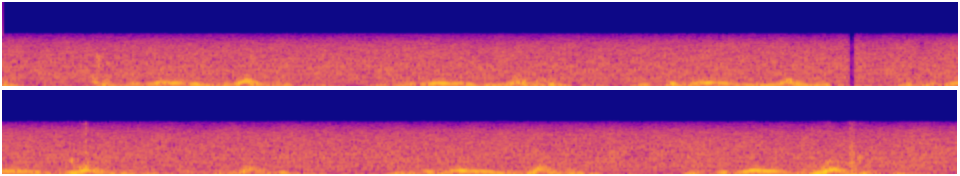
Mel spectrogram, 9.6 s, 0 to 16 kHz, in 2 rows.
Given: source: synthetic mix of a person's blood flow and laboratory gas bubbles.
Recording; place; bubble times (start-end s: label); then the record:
Doppler ultrasound of blood flow; precordium
0.43-0.57 s: bubbles
5.07-5.37 s: bubbles
8.99-9.14 s: bubbles
From the record:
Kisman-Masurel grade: 121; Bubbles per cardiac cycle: 1 to 2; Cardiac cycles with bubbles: 10 to 50%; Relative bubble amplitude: barely perceptible (0.100 to 0.250); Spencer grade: 2 (many but less than half of the cardiac periods contain bubble signals, singularly or in groups); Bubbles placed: anywhere in the cardiac cycle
